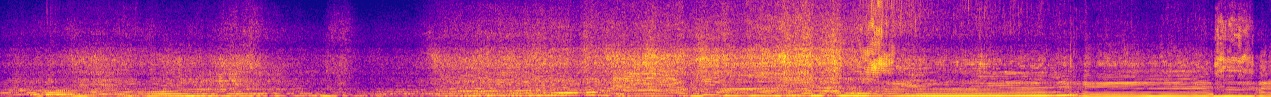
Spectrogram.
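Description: A rally car engine roars loudly, rising in pitch and dropping sharply at each gear change.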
